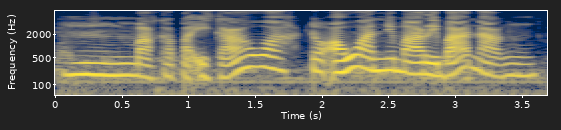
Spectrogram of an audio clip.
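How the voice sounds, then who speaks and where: A woman's voice: lowish voice, expressive, measured pace, fairly bright tone. A woman acting a teasing, gossipy village friend in a comedic audio drama.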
